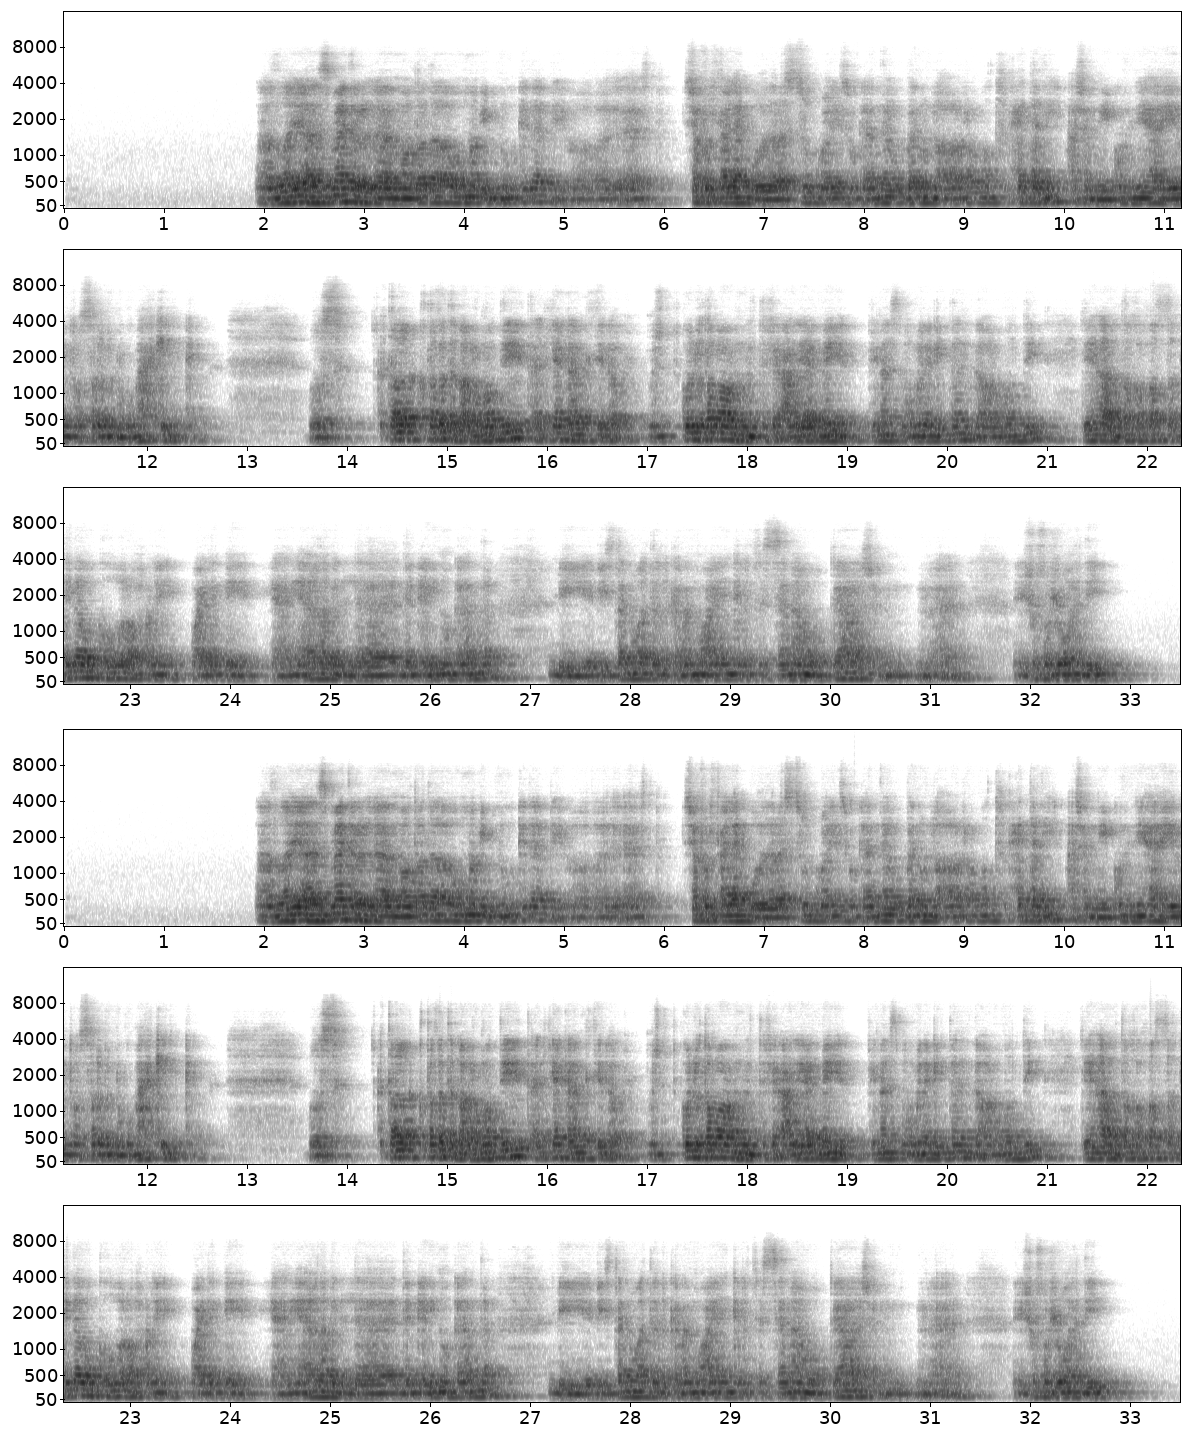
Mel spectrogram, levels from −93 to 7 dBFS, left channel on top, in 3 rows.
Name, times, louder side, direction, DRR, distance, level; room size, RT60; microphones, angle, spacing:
voice 1, 1.9-5.8 6.2-12.5 12.9-13.9 14.3-20.9 21.3-31.3 31.8-32.7, equal, 55° right, -4 dB, 4.8 m, -19 dB
12.0 x 8.7 x 5.0 m, 0.75 s
head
